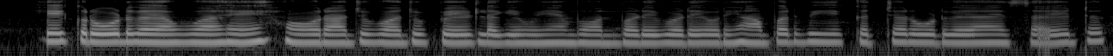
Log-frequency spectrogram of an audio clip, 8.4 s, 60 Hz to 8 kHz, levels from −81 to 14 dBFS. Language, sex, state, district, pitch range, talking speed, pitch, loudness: Hindi, female, Uttar Pradesh, Jalaun, 195-210 Hz, 170 wpm, 200 Hz, -36 LUFS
